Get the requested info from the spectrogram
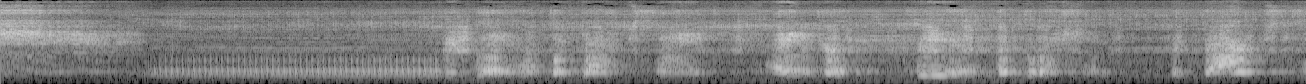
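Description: Talking Yoda figure playing its recorded sound through its small speaker after its button is pressed: a short hiss, then a steady hum for about a second and a half, then Yoda's voice speaking.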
